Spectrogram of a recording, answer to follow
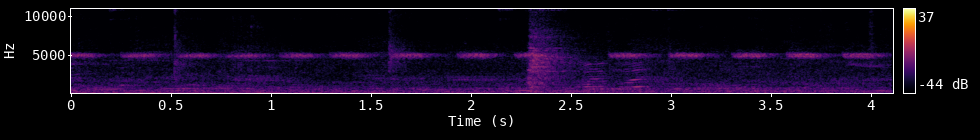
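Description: A cricket chirping steadily, short high chirps about four a second, with one sharp click about halfway through.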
